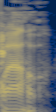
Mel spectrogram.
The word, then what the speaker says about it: Plough: the Plough, plow. Am I pronouncing that correctly? – The plow,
